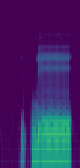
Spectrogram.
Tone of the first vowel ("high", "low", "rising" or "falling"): low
